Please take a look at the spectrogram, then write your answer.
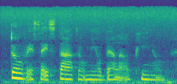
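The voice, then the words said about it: Melancholy chanting voice. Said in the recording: “In a melancholy voice I chanted it”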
